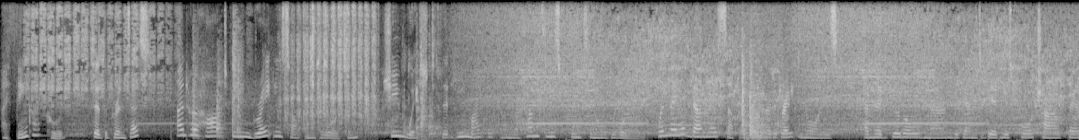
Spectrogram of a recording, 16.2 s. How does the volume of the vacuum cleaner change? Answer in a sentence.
The volume of the vacuum cleaner goes up.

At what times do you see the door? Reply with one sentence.
The door can be heard from 2.5 to 3.7 s, from 6.0 to 8.2 s and from 11.1 to 12.0 s.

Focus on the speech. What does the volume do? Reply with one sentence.
The loudness of the speech stays about the same.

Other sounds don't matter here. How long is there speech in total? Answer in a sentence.
You can hear the speech for 16 seconds altogether.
